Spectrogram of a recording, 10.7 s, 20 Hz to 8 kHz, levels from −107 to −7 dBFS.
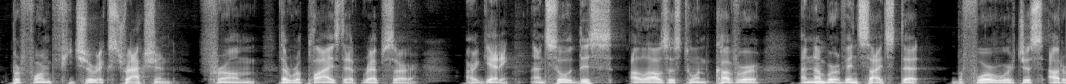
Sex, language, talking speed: male, English, 150 wpm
